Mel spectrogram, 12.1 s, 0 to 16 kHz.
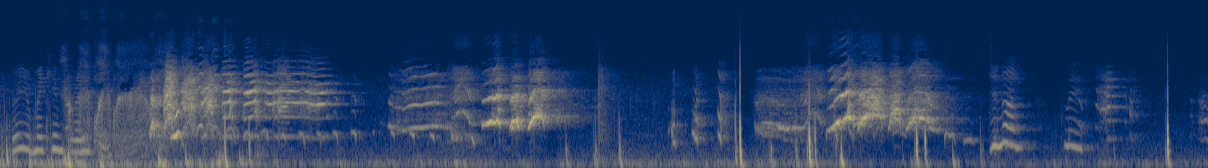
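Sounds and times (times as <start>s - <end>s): parrot mimicking laughter: 0.6s - 2.5s.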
